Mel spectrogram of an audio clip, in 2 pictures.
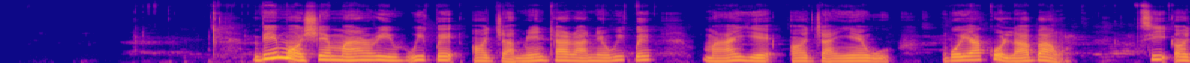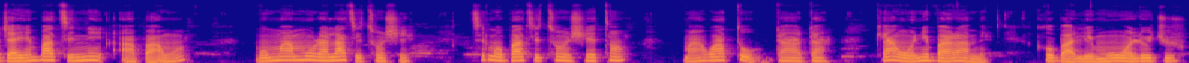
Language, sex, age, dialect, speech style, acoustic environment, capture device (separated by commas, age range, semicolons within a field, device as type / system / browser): Yoruba, female, 35-44, Nigeria - Ibadan, relaxed, silence, mobile / Linux / Chrome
